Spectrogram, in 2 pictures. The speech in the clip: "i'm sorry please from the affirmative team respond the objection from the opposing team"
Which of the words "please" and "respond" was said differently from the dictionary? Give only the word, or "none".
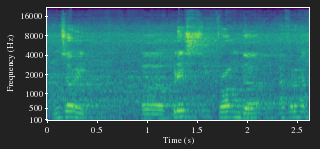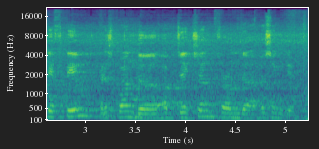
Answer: please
